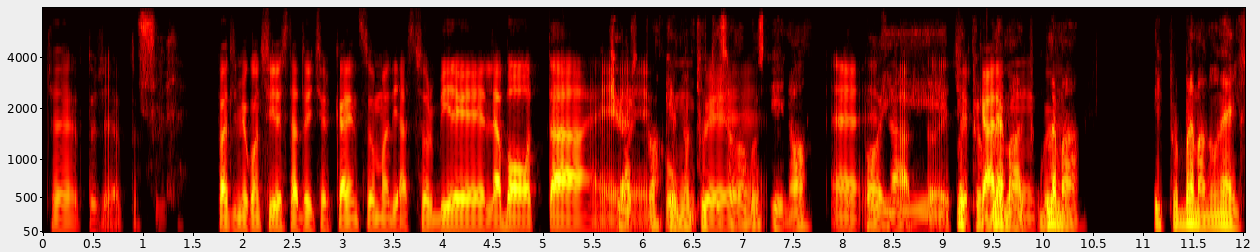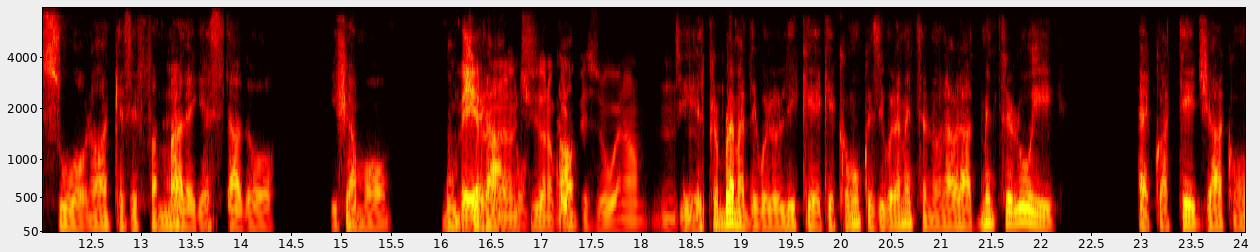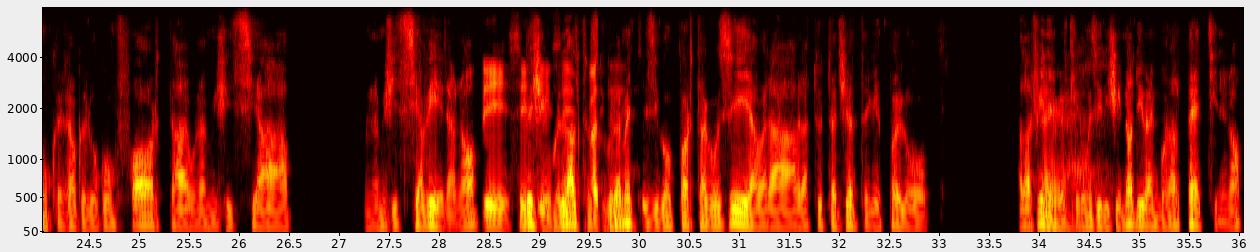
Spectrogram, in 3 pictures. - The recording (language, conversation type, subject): Italian, unstructured, Qual è il valore dell’amicizia secondo te?
- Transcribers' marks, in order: other background noise; tapping; sigh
